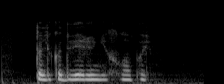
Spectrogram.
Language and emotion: Russian, neutral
